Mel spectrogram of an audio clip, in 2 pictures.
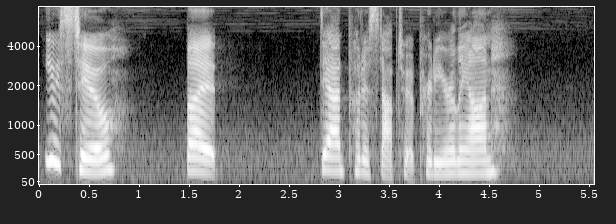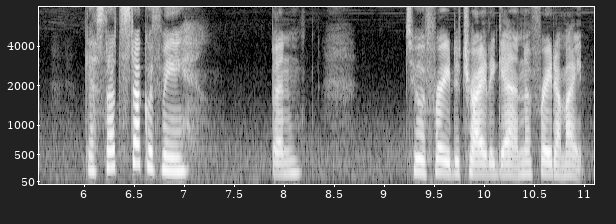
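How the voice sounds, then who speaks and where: A woman's voice: mid-range voice, unhurried, pauses often, a bit bright, dry recording, lightly acted. A woman voicing a sassy, playful young raccoon with a teasing, sardonic way of talking, in a cartoon audio drama. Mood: subdued, sincere. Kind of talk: animated audio drama acting.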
